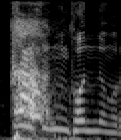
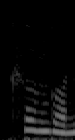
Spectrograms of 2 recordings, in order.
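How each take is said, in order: First: It is said big and loud. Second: It is said small and flat.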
